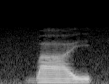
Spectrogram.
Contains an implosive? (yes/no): no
